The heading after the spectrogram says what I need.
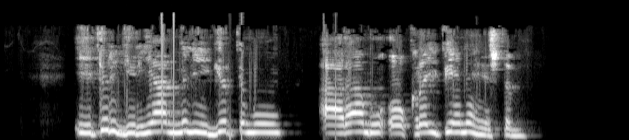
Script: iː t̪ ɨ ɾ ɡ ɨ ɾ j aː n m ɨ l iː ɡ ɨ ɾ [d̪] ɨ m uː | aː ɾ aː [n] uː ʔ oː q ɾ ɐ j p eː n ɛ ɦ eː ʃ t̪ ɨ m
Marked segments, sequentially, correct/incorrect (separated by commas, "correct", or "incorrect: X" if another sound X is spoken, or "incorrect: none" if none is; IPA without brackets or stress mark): incorrect: t̪, incorrect: m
